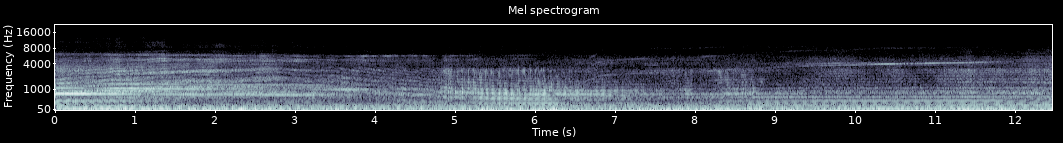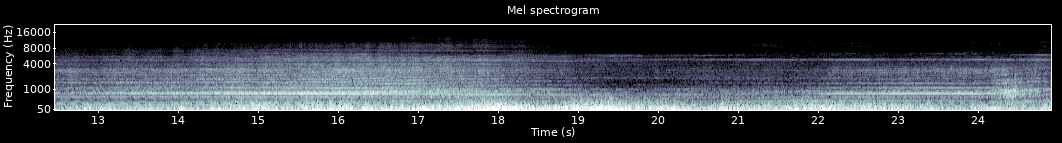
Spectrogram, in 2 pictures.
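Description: A model plane's motor whines steadily, its pitch rising and falling.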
